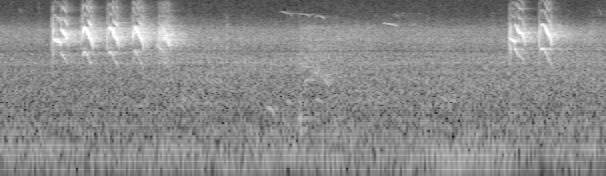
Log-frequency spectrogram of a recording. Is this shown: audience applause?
no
